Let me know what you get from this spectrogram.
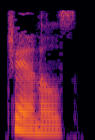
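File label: "channels", British English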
